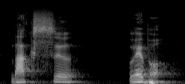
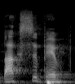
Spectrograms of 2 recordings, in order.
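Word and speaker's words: Max Weber: 그게 누구냐면 막스 웨버. 예. 이 막스 베버, 독일식으로는 저게 막스 베버라고 읽어야죠.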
